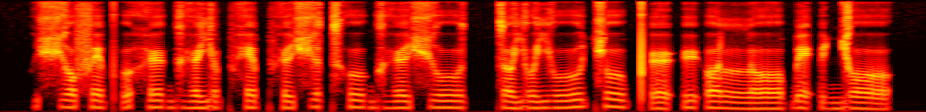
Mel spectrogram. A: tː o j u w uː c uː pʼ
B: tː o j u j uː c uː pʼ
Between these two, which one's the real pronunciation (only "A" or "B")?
B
